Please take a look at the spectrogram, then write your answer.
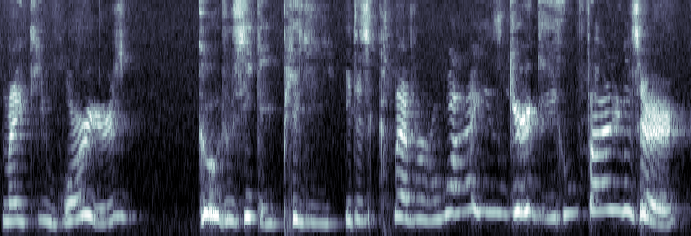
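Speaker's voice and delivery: very high, slow, drawn-out creature voice; excited Gurgi. A narrator's reading. Excited creature boasting of his deeds to friends, high gleeful crowing. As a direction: crow it out high with gleeful, stretched words. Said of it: "Gurgi was so excited".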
